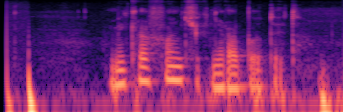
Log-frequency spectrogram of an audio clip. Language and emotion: Russian, neutral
